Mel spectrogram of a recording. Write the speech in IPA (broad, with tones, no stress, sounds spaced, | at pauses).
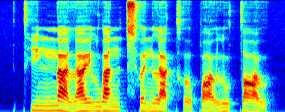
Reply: t̪ʰ i˦ n n̪ ä˥˨ l a˦ ɪ̯ l w a˦ n t͡sʰ ə˦ n l ä˨˦ kʰ ɤ˨˦ p ɑ˨˦ ʊ̯ l u˥˨ t̪ ɑ˥˨ ʊ̯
